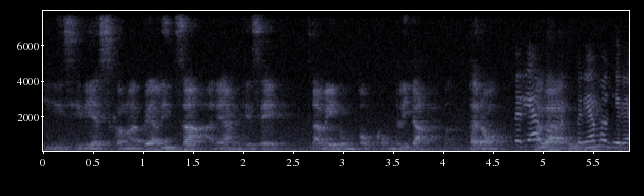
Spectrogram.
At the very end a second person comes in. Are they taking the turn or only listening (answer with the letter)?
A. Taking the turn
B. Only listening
A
